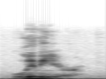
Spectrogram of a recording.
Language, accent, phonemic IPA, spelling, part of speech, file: English, US, /ˈlɪn.i.əɹ/, linear, adjective / noun, En-us-linear.ogg
- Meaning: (adjective) 1. Having the form of a line; straight or roughly straight; following a direct course 2. Of or relating to lines 3. Made, or designed to be used, in a step-by-step, sequential manner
